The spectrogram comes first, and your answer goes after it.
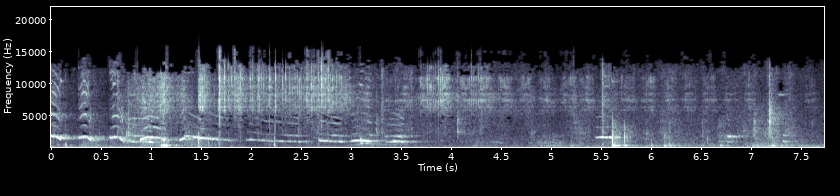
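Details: Australian Shepherd puppy, with one eye half blue and half green, indoors. It gives a series of high, descending whimpering squeaks that slide downward one after another, then a few short, scattered squeals with light handling noise.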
